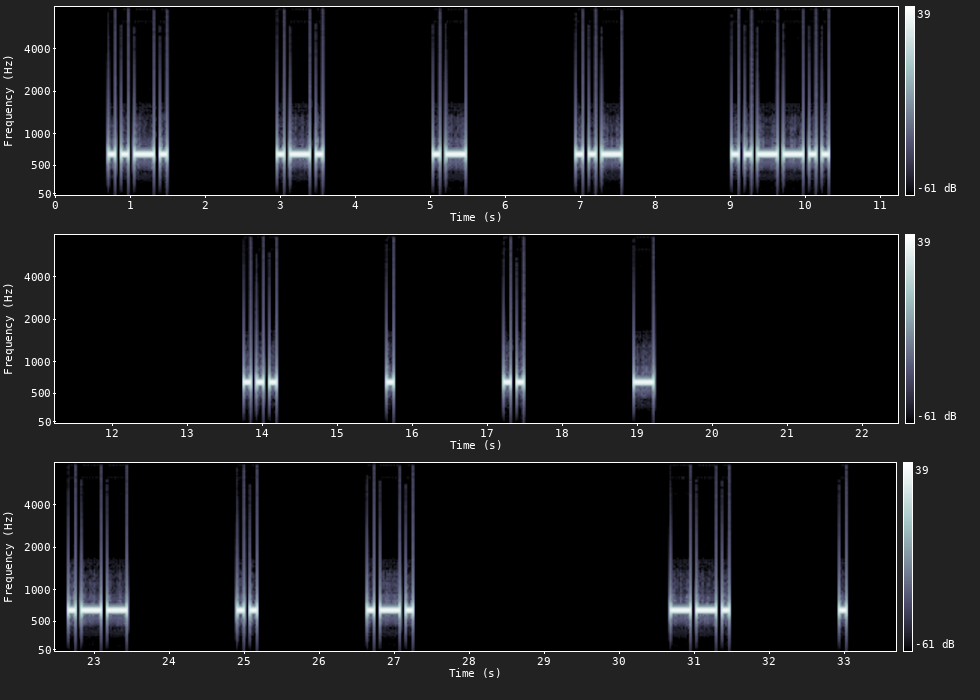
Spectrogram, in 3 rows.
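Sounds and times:
Morse code course tones: 0.7s - 1.5s, 3.0s - 3.5s, 5.0s - 5.5s, 7.0s - 7.6s, 9.0s - 10.4s, 13.8s - 14.2s, 19.0s - 19.2s, 22.7s - 23.5s, 24.9s - 25.1s, 26.7s - 27.3s, 30.7s - 31.5s.

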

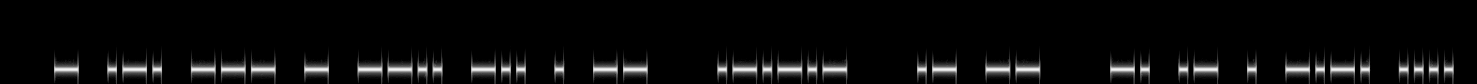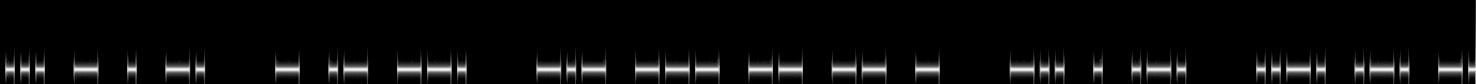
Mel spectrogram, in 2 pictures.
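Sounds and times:
CW Morse code beeps: 0.6s - 5.2s, 6.0s - 6.5s, 7.3s - 8.5s, 9.2s - 10.4s, 11.1s - 15.8s, 16.4s - 16.9s, 17.6s - 19.5s, 20.2s - 24.2s, 24.9s - 25.4s, 26.1s - 26.7s, 27.4s - 29.5s.

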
